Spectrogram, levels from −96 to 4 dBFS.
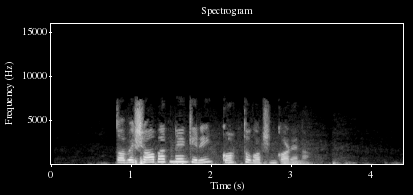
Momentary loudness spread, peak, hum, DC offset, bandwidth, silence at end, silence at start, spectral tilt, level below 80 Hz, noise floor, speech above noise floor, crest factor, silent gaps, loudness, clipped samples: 10 LU; 0 dBFS; none; under 0.1%; 7.6 kHz; 0.85 s; 0.8 s; -5.5 dB/octave; -46 dBFS; -75 dBFS; 60 dB; 16 dB; none; -15 LUFS; under 0.1%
